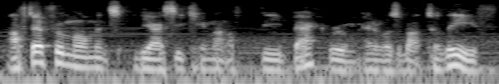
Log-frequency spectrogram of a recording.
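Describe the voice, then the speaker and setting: Low-voiced man narrating a ghost story. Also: quick pace, a little mellow, soft background music, rough recording.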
